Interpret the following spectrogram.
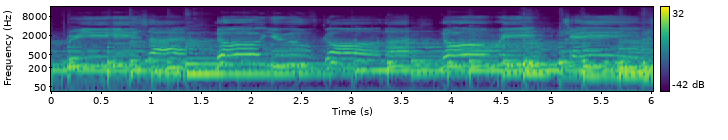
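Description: Metal-bodied resonator guitar played fingerstyle: a steady bass line under higher melody notes that glide and waver.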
